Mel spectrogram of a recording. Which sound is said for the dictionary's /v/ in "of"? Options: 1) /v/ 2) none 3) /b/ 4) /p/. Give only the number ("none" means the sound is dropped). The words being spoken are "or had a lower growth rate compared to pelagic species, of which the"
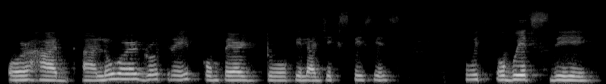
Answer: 3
